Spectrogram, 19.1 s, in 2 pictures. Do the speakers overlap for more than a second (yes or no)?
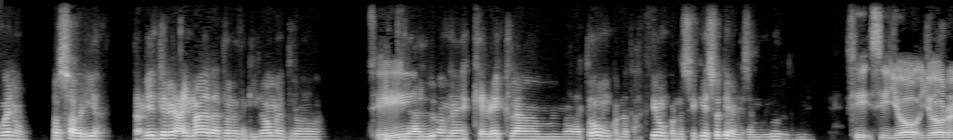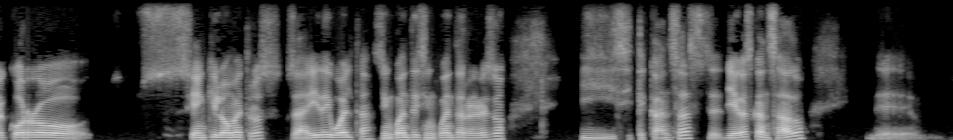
no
